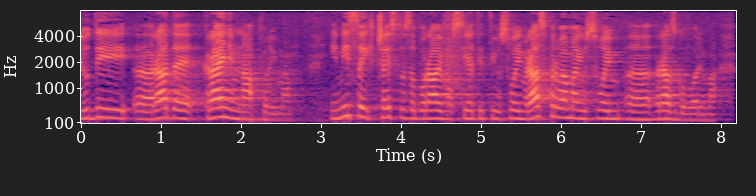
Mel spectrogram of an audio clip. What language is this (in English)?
Croatian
